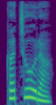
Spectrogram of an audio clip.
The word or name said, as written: ಕಚರಿ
